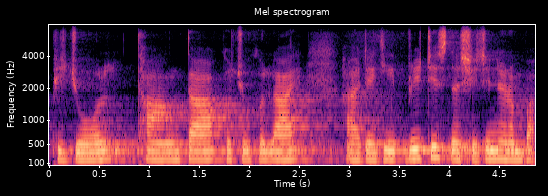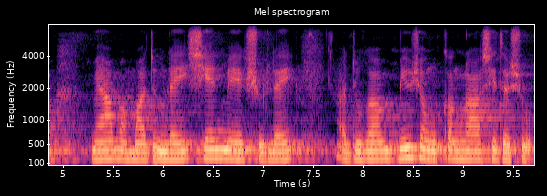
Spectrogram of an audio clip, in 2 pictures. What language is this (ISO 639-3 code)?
mni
